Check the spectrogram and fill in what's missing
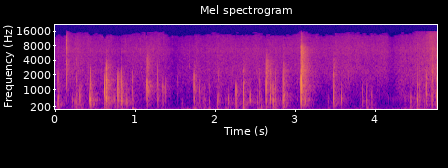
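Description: A large brown kraft paper mailer envelope, seemingly empty, is held in both hands and tapped and scratched with long nails. Soft, papery taps and crinkly scratches come in quick, uneven bursts, with a low thump beneath and a few sharper, brighter taps standing out.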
